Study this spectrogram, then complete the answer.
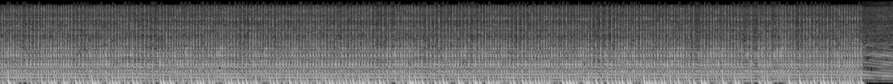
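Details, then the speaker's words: Vintage Stihl chainsaw (051/075/076, spec 9,000–10,000 RPM) after air-leak and fuel-system repair, high-speed needle tuning aiming for 3/4–1 turn open; peaks about 9,400 RPM. Smooth steady full-throttle scream with no surging or misfire, drops off cleanly; running properly. "So um I can get this saw when I go clockwise counterclockwise clockwise counterclockwise I can get it to peak out at about 9400 RPM."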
